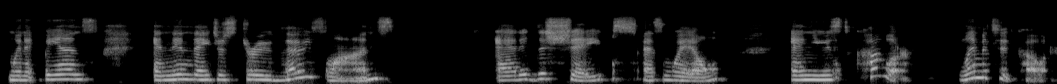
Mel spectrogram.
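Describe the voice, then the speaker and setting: A woman's voice: mid-range voice, low-quality recording. A woman art teacher explaining artworks to young pupils in a patient, step-by-step way. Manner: patient, explanatory, talks in short added phrases. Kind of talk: classroom lesson explaining artworks.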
